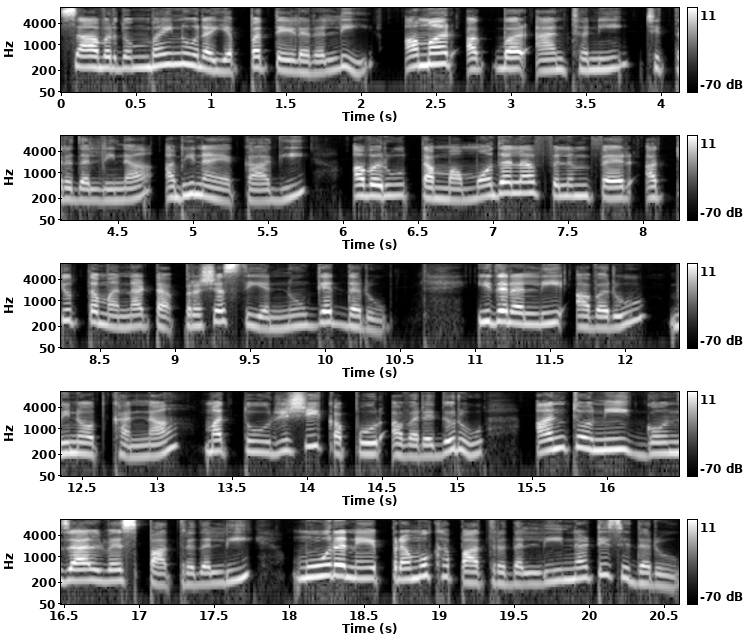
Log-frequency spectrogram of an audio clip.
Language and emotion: Kannada, neutral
